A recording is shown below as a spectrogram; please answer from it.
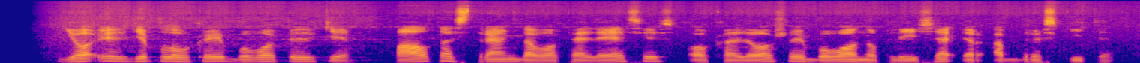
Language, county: Lithuanian, Kaunas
